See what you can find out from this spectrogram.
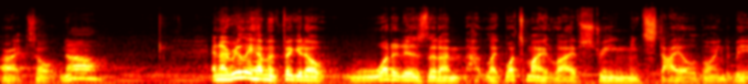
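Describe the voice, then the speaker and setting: A man at a moderate pace, his intonation lively, with music playing in the background. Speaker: live-streaming digital artist. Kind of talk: casual live stream chat. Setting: live stream at home desk. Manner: halting, many fillers and repeats.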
